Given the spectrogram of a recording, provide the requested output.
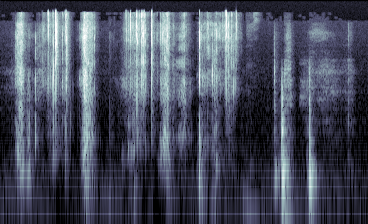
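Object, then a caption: Fluffy slime. Pink fluffy slime is held in one hand and poked with the fingertips of the other. Bursts of soft, bright crackling and squelching pop in quick succession, with a few lower, fuller squishes near the end. Short silent gaps separate them.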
